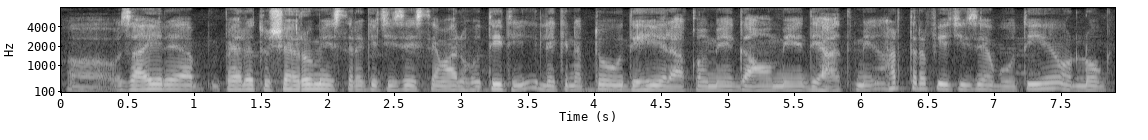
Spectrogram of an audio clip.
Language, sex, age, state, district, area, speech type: Urdu, male, 18-30, Delhi, North West Delhi, urban, spontaneous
